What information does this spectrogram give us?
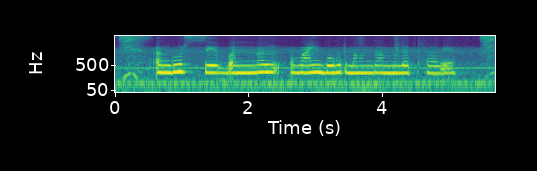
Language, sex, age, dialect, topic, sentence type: Bhojpuri, female, 18-24, Northern, agriculture, statement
